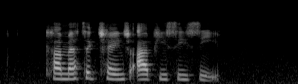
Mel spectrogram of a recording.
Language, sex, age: English, female, 21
